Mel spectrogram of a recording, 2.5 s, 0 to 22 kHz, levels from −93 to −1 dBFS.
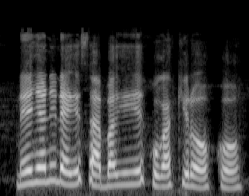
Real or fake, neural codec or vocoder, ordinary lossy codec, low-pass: real; none; Opus, 24 kbps; 10.8 kHz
